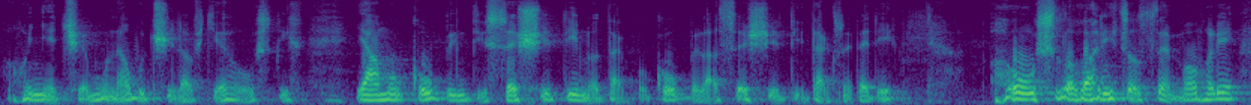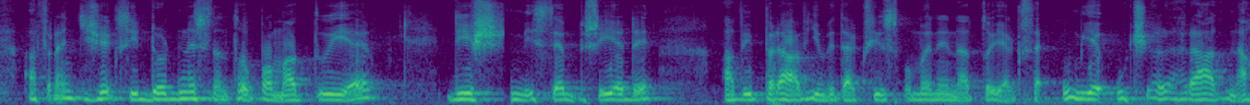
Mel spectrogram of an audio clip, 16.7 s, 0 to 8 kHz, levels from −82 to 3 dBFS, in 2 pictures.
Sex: female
